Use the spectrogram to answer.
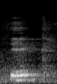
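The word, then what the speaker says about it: ਇੱਕ: So we are going to call it Ik. Here is the Punjabi representation, and here is how it is written in Gurmukhee script. Ik with Adhak, with stress up there.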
